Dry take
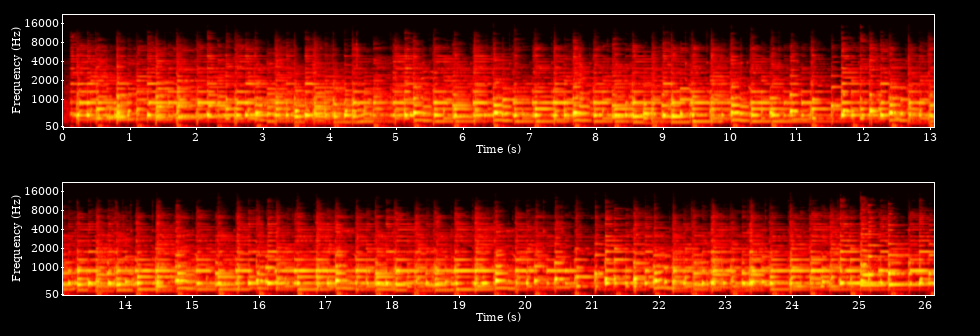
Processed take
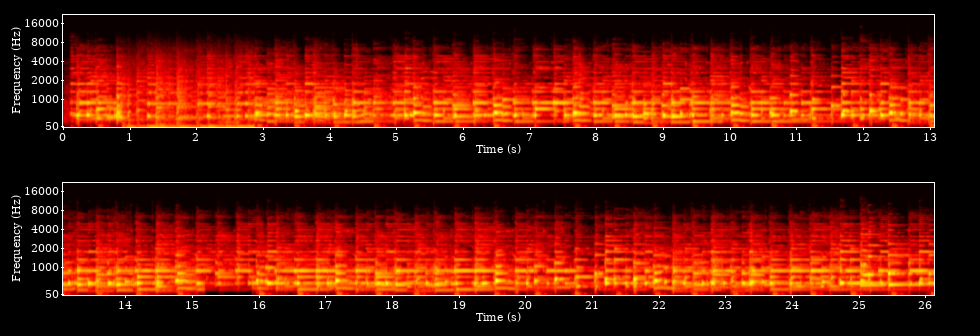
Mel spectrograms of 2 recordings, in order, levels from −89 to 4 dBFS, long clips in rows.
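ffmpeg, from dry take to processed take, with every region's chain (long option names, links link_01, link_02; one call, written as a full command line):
ffmpeg -i in.wav -filter_complex "[0:a]asettb=1/sr,asplit=3[link_01][link_02][link_03];[link_01]atrim=end=0.874[link_04];[link_02]atrim=start=0.87:end=2.86,asetpts=PTS-STARTPTS,afade=type=in:duration=0.004:curve=qsin,afade=type=out:start_time=1.986:duration=0.004:curve=qsin,aeval=exprs='max(val(0),0)':channel_layout=same,afreqshift=-32[link_05];[link_03]atrim=start=2.856[link_06];[link_04][link_05]acrossfade=duration=0.004:curve1=hsin:curve2=qsin[link_07];[link_07][link_06]acrossfade=duration=0.004:curve1=qsin:curve2=hsin,asettb=1/sr,asplit=3[link_08][link_09][link_10];[link_08]atrim=end=7.084[link_11];[link_09]atrim=start=7.08:end=7.5,asetpts=PTS-STARTPTS,afade=type=in:duration=0.004:curve=qsin,afade=type=out:start_time=0.416:duration=0.004:curve=qsin,highpass=frequency=640:poles=1,equalizer=frequency=2300:width=4.9:gain=-7,aecho=1:1:1.3:0.78,atrim=end_sample=18522[link_12];[link_10]atrim=start=7.496[link_13];[link_11][link_12]acrossfade=duration=0.004:curve1=hsin:curve2=qsin[link_14];[link_14][link_13]acrossfade=duration=0.004:curve1=qsin:curve2=hsin,asettb=1/sr,asplit=3[link_15][link_16][link_17];[link_15]atrim=end=15.184[link_18];[link_16]atrim=start=15.18:end=15.9,asetpts=PTS-STARTPTS,afade=type=in:duration=0.004:curve=qsin,afade=type=out:start_time=0.716:duration=0.004:curve=qsin,highpass=770,bandreject=frequency=5800:width=14[link_19];[link_17]atrim=start=15.896[link_20];[link_18][link_19]acrossfade=duration=0.004:curve1=hsin:curve2=qsin[link_21];[link_21][link_20]acrossfade=duration=0.004:curve1=qsin:curve2=hsin,acrossover=split=4800[link_22][link_23];[link_23]acompressor=threshold=-54dB:ratio=4:attack=1:release=60[link_24];[link_22][link_24]amix=inputs=2:normalize=0,highpass=47,lowshelf=frequency=84:gain=5.5,volume=-1.5dB" out.wav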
